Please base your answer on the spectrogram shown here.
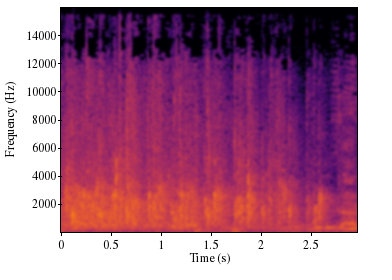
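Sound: audience clapping hands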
